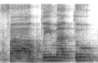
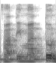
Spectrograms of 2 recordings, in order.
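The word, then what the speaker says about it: فاطمةُ: lamnya ya kemudian ee fatimatu itu juga enggak boleh ditanwin baca Fatimah itu enggak boleh fatimatun gitu hamzatu enggak boleh juga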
